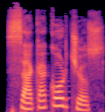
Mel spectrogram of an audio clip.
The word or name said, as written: sacacorchos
